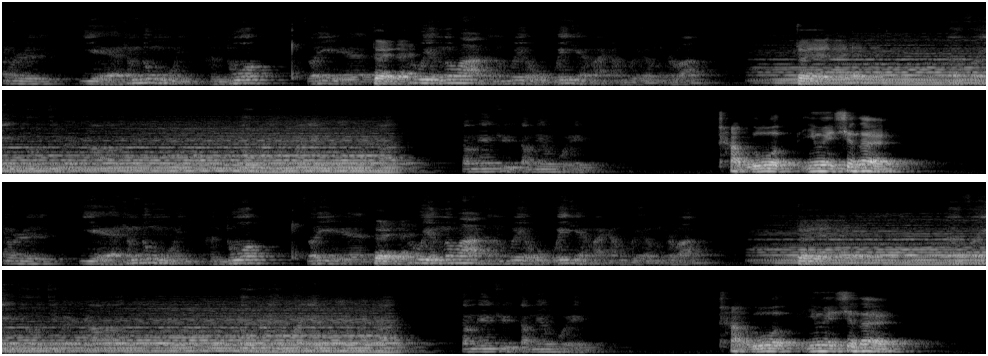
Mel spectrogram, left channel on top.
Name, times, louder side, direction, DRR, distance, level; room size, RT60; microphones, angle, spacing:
voice 1, 0.0-2.6 3.0-3.7 4.0-7.0 9.4-11.1 12.2-13.9 14.4-15.7, equal, 50° right, -5 dB, 0.6 m, -34 dB
voice 2, 3.7-4.1 7.9-8.8 17.0-18.7, left 2 dB, 65° left, 5 dB, 0.4 m, -24 dB
sound 1, 7.5-13.8, equal, ahead, 0.3 m, -29 dB
2.1 x 2.1 x 3.5 m, 0.69 s
head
